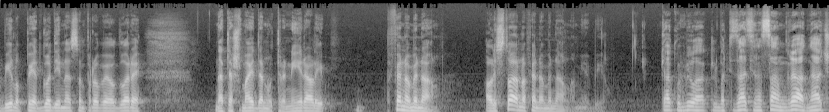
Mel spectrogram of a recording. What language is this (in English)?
Croatian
